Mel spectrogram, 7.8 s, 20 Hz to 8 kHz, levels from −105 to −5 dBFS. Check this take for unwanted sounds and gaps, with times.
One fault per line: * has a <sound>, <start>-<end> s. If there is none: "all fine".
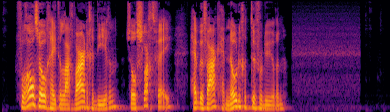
all fine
